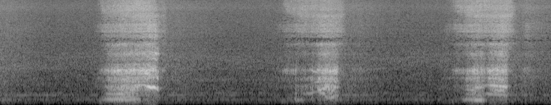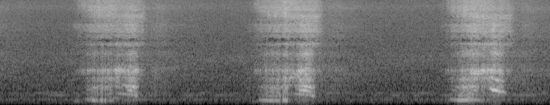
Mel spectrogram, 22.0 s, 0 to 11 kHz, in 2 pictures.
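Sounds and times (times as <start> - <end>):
man snoring: 2.0 - 3.4, 5.6 - 7.0, 9.0 - 10.6, 12.5 - 14.0, 16.0 - 17.5, 19.9 - 21.3.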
